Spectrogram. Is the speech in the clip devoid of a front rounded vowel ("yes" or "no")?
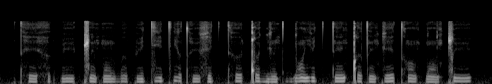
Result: no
